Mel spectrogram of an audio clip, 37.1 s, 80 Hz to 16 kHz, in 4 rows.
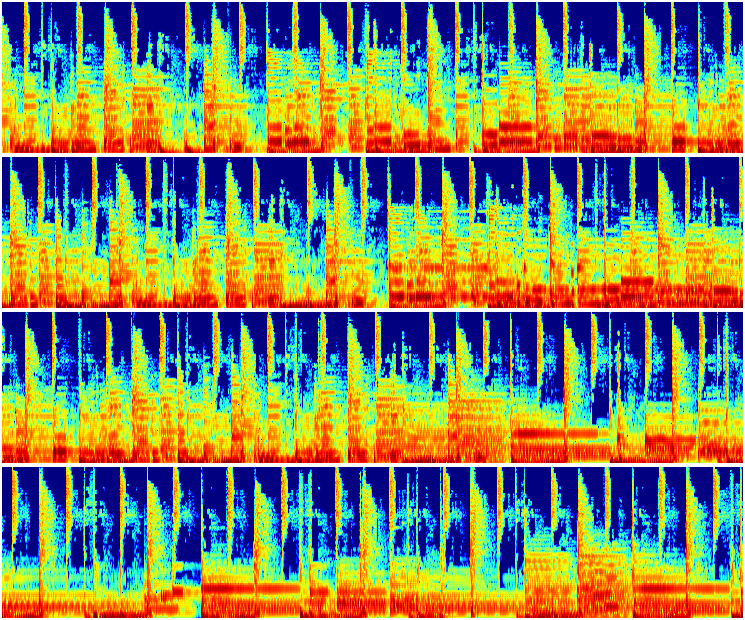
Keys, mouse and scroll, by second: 0.0-0.1 typing, 1.9 click, 4.9 click, 6.2 click, 8.6 click, 9.4 click, 10.0 right click, 11.3 click, 12.0 click, 12.8 click, 13.3 middle click, 14.1-14.9 drag, 16.2 click, 19.7 KP_2, 19.9 KP_0, 21.1 Tab, 22.5 ctrl+a, 23.4 KP_1, 23.6 KP_5, 23.8 KP_0, 24.0 Return, 26.1 click, 27.3 click, 27.9 ctrl+d, 29.5 click, 30.3 KP_5, 30.4 KP_0, 30.8 KP_Enter, 32.4 click, 33.1 click, 36.0 click.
